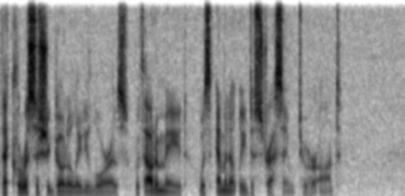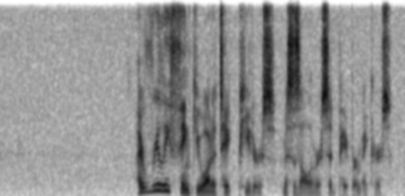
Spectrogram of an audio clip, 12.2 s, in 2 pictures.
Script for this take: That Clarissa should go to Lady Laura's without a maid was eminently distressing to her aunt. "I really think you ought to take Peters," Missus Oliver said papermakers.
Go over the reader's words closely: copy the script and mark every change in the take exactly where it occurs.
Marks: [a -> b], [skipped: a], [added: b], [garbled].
That Clarissa should go to Lady Laura's without a maid was eminently distressing to her aunt. "I really think you ought to take Peters," Missus Oliver said papermakers.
